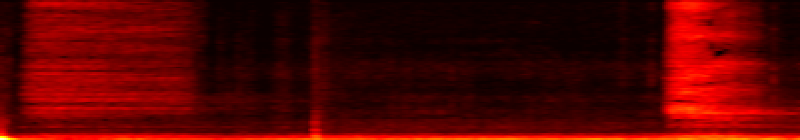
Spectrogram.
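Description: A sharp knock at the start, then handling noise with a smaller click and two stretches of hiss over a low rumble, as objects are moved about right by the microphone.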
